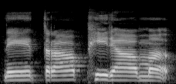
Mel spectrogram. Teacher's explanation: ഭി എന്നുള്ള അക്ഷരം നന്നായിട്ട് ഊന്നി പറയണം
